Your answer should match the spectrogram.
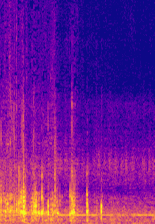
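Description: Rustling and a quick run of light clicks from small objects being handled by hand, dying away about a second and a half in. A faint steady hum runs underneath.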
